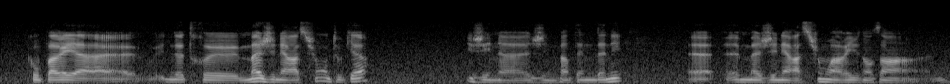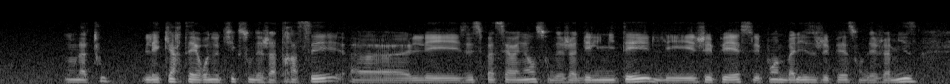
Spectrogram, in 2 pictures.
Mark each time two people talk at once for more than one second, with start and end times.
none

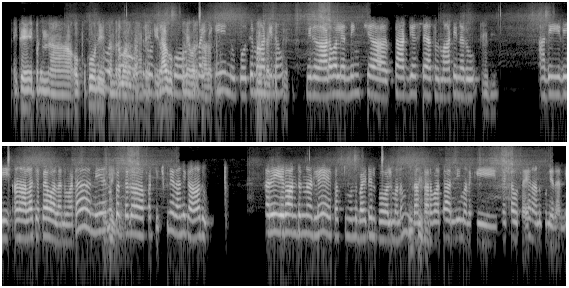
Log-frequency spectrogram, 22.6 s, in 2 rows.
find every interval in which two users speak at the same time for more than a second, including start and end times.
1.9-4.4

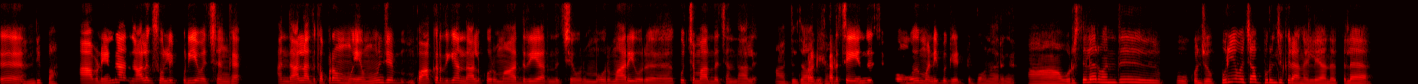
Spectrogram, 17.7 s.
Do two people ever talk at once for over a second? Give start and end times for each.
none

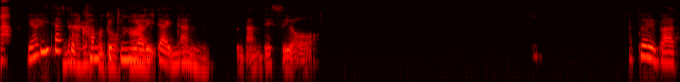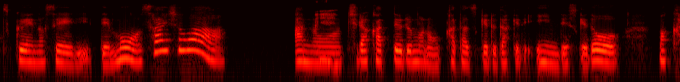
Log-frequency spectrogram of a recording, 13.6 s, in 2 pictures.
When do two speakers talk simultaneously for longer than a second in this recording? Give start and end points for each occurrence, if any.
0.6-2.0

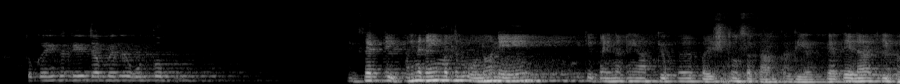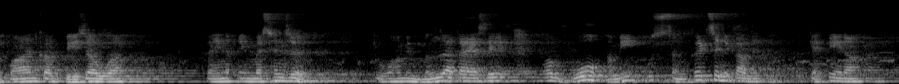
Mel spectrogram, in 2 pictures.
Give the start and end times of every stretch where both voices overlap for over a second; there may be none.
none

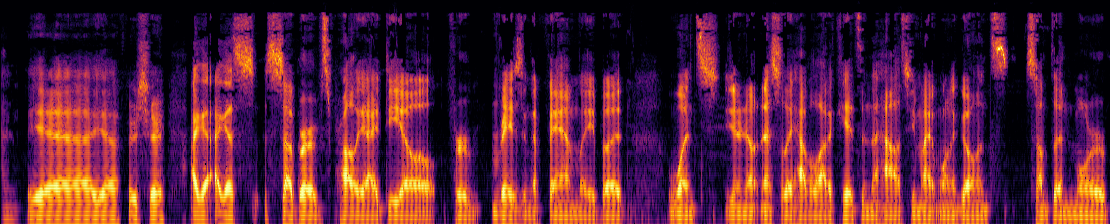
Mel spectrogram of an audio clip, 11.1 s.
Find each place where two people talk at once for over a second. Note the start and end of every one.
none

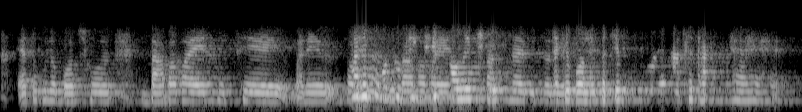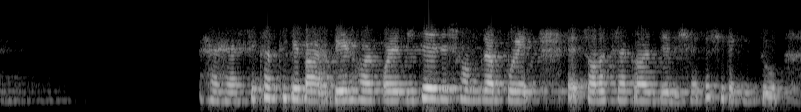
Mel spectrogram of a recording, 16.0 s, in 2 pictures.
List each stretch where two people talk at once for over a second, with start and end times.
3.5-4.9

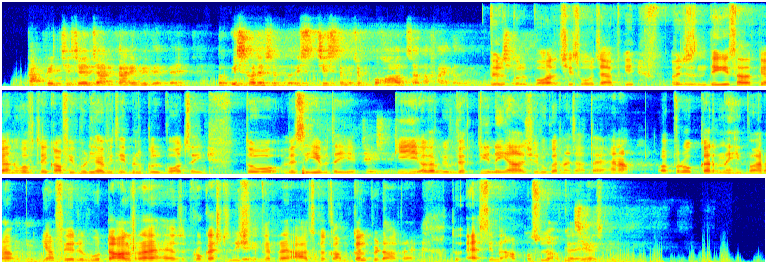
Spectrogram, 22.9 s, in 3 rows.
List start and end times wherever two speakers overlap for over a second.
none

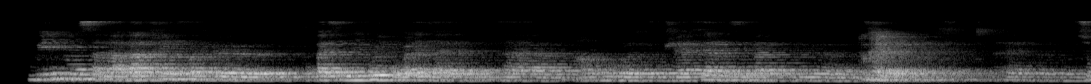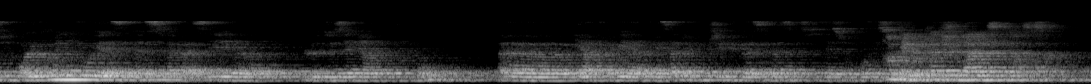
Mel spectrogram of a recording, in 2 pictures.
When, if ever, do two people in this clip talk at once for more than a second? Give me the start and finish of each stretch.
none

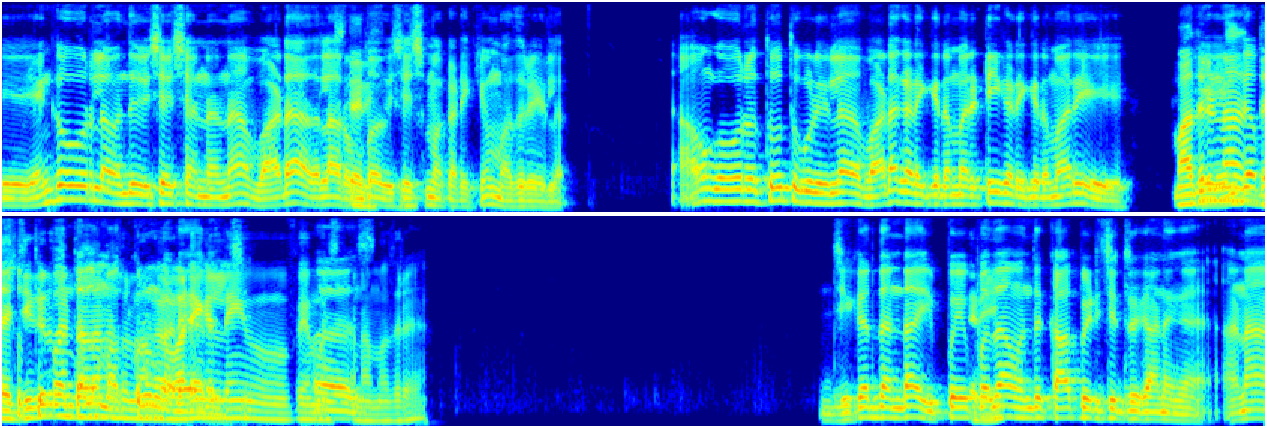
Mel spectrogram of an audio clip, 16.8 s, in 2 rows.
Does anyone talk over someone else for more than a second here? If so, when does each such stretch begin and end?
8.2-10.1

